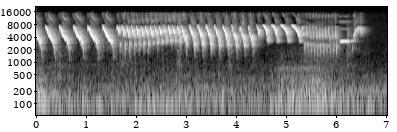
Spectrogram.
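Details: Canary in unbroken ngacor song: fast descending sweeps lead into a long, dense, buzzy trill that rolls on for several seconds. It ends with a few sharp notes before falling quiet.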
